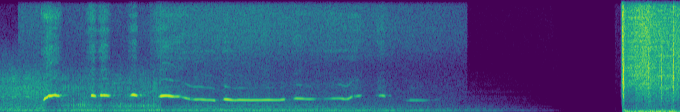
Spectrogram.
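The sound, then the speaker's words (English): A person whistles a short, wavering tune of sliding notes over a low background hum, which fades into silence before a sudden loud burst of noise cuts in. “Good thing he can whistle.”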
